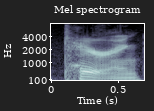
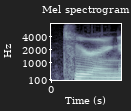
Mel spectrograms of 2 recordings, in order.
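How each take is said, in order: First: The vowel sounds like the one in 'share'. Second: The vowel sounds like the one in 'hear'. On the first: Ripping things apart. "they're literally tearing things" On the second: Shedding tears, crying. "these statues are tearing up"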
